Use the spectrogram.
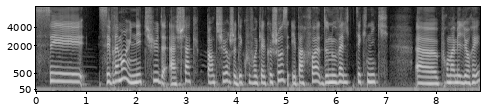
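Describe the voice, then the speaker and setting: A woman talks at a very slow pace with fairly high pitch. Her loudness stays very even. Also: ordinary pitch variation. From Paris region, France. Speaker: painter. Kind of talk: radio interview. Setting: radio studio.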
